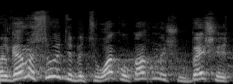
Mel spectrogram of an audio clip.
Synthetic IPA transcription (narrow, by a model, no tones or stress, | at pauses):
valɡamasuedzebe̞t͡suʁako̞lkaχmeʃubeʃet̪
